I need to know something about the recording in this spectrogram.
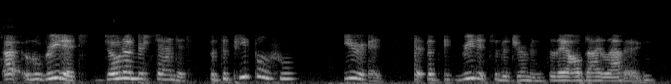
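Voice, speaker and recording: A woman's voice: fairly high pitch, a little fast, breathy edge, recorded from a distance, narrow, tinny audio. A woman in casual banter who jokes and explains things animatedly. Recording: voice from away from the mic.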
